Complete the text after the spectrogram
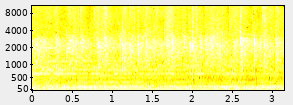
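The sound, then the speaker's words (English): A church audience claps steadily in celebration as people come to the front for prayer, a dense wash of overlapping hand claps that stays loud and even throughout, with a low sustained tone droning underneath. “The clapping is because we're celebrating.”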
